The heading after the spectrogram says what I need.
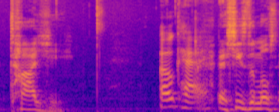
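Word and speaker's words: Tiki: Her name is Taji. I know, it's a Nubian thing. Taji. It's not phonetically, linguistically how it goes. It's spelled Right. T-I-K-I, but it's said Taji.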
